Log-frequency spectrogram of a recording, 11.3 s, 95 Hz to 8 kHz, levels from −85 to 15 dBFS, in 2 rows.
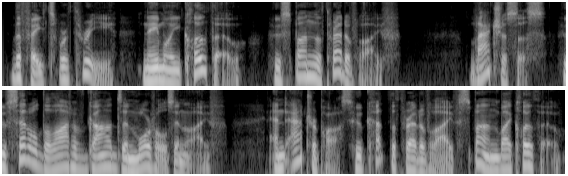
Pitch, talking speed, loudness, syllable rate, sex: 130 Hz, 180 wpm, -19 LUFS, 5.0 syllables/s, male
